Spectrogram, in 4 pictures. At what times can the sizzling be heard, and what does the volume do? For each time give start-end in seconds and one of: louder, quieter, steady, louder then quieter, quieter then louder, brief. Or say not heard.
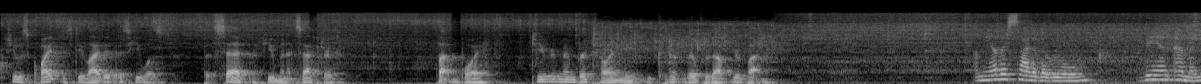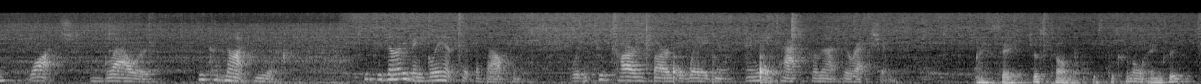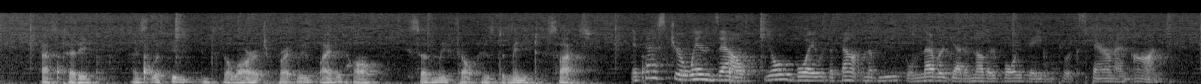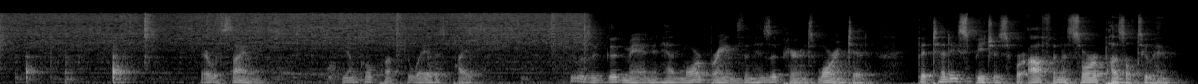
0.0-42.0 louder then quieter.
